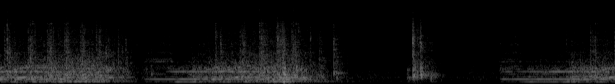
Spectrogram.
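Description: A sewing machine stitches a bib in the hoop, whirring steadily in several runs with brief pauses and a clack between them, close and fairly quiet.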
